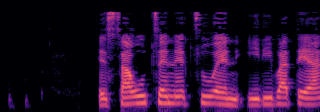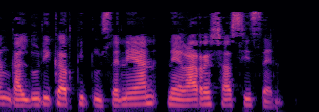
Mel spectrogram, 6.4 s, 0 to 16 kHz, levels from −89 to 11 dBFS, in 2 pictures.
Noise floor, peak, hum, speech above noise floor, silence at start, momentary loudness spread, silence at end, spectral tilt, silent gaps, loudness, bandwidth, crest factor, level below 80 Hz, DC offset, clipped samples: -76 dBFS; -4 dBFS; none; 52 dB; 1 s; 9 LU; 0.45 s; -3.5 dB/octave; none; -24 LUFS; 12 kHz; 20 dB; -72 dBFS; under 0.1%; under 0.1%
